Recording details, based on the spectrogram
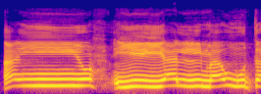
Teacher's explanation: پہلے والے زیر کی حرکت نہیں کھینچیں گے دوسرے والی کی بھی نہیں کھینچیں گے مگر دوسرا زبر والا ہے وہ لام سے مل جائے گا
